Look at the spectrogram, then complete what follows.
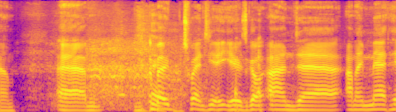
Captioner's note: laughter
